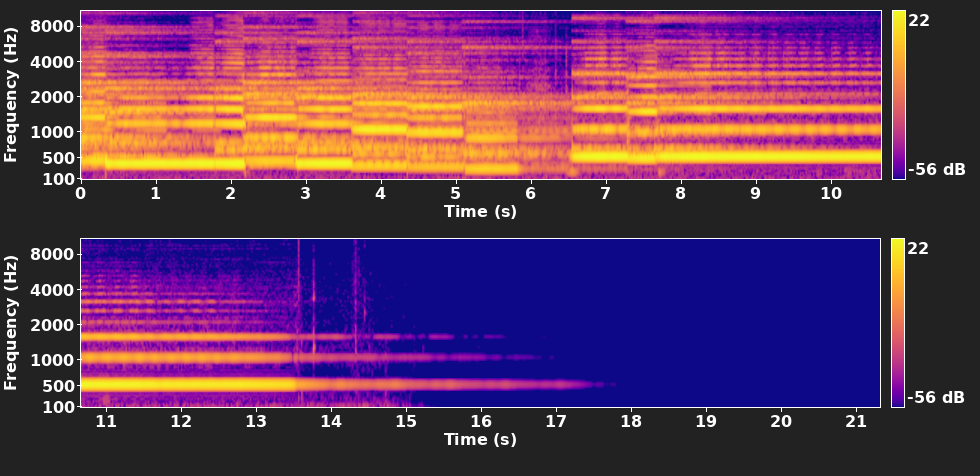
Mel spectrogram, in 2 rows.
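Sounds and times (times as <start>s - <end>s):
clarinet: 0.0s - 15.4s.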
